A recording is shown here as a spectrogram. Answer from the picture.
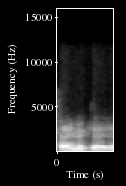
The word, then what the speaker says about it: Heyneke: That's it, Josh Heyneke, yeah.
